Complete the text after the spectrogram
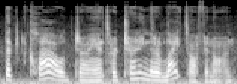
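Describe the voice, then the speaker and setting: A woman's voice: medium pitch, very animated, measured pace, fairly bright tone, slight background noise, poor audio. A woman voicing an imaginative, playful young hawk who reassures a friend in a children's storybook. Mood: reassuring.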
